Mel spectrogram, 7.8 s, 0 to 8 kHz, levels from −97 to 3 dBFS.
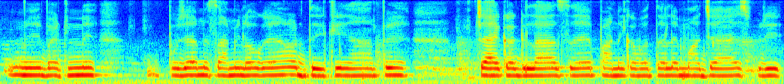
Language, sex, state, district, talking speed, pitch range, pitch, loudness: Hindi, female, Bihar, West Champaran, 170 wpm, 210-220 Hz, 215 Hz, -14 LUFS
